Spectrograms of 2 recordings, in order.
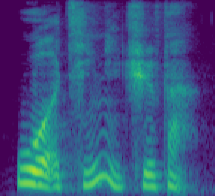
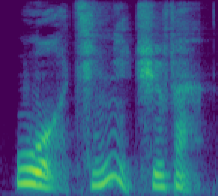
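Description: First: The stress is on the word 我. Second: The same.

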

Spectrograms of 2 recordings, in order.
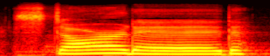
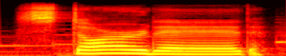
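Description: Both takes have the same delivery.

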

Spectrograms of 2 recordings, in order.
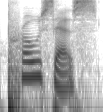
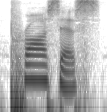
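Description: First: The word is said in a British accent. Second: The word is said in an American accent. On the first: "这个单词的英式发音呢叫process" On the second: "美式呢叫process"

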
